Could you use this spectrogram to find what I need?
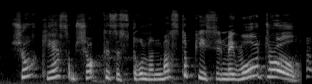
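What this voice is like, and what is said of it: Convincing Newcastle accent. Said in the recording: “the accent is on point, as usual ... Very difficult accent ... It's Newcastle, which is quite a tough accent”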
